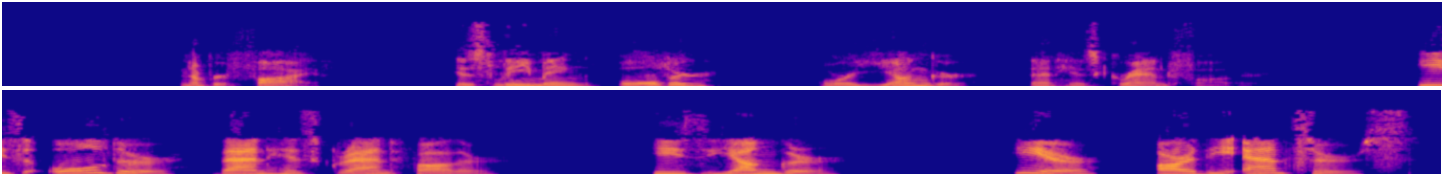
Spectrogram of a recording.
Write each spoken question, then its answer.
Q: Is Li Ming older or younger than his grandfather?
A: Li Ming is younger than his grandfather.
